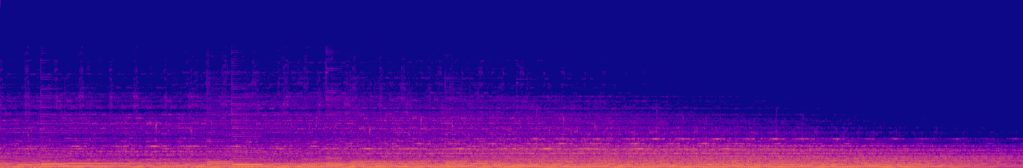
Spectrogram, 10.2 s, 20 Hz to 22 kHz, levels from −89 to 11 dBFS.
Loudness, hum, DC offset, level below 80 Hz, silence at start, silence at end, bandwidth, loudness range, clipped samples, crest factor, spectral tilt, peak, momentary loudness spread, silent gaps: -23 LUFS; none; under 0.1%; -70 dBFS; 0 s; 0 s; 9.8 kHz; 1 LU; under 0.1%; 12 dB; -7.5 dB/octave; -10 dBFS; 4 LU; none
